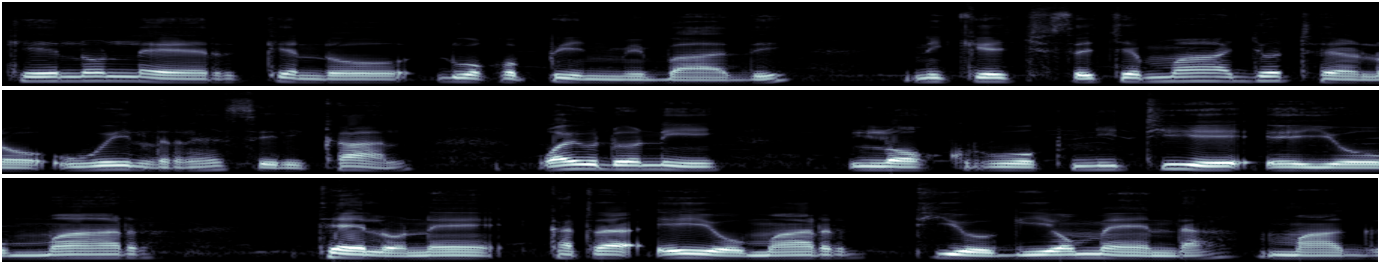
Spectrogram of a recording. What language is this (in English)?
Luo (Kenya and Tanzania)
